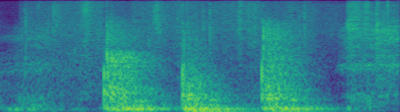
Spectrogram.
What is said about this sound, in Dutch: En als je daar stampt, dan hoor je dat daar een holle ruimte onder is.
